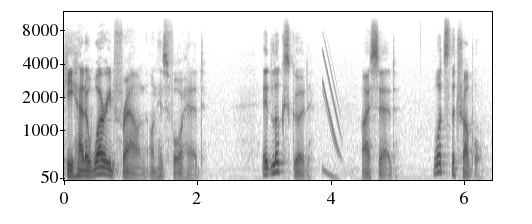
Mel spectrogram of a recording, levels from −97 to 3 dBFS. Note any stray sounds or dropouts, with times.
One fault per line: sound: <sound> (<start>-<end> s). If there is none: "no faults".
sound: chirp (3.9-4.2 s)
